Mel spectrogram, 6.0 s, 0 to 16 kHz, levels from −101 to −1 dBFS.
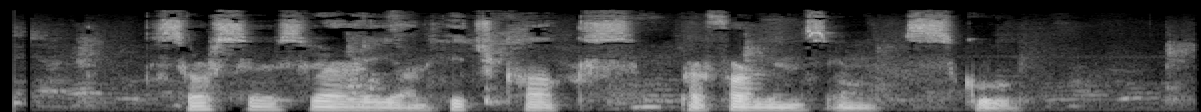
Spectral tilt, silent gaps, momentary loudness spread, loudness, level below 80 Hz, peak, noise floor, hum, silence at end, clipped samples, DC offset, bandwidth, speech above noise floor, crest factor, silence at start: -4 dB/octave; none; 20 LU; -25 LUFS; -48 dBFS; -2 dBFS; -48 dBFS; none; 0.05 s; under 0.1%; under 0.1%; 11.5 kHz; 23 dB; 24 dB; 0.05 s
